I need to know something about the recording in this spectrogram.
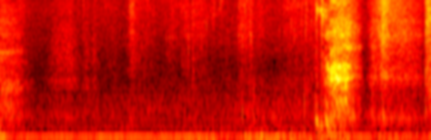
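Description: Uneven gnawing and crunching as a dog chews on a stick, with a sharper cracking burst near the end, over a steady low outdoor rumble.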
